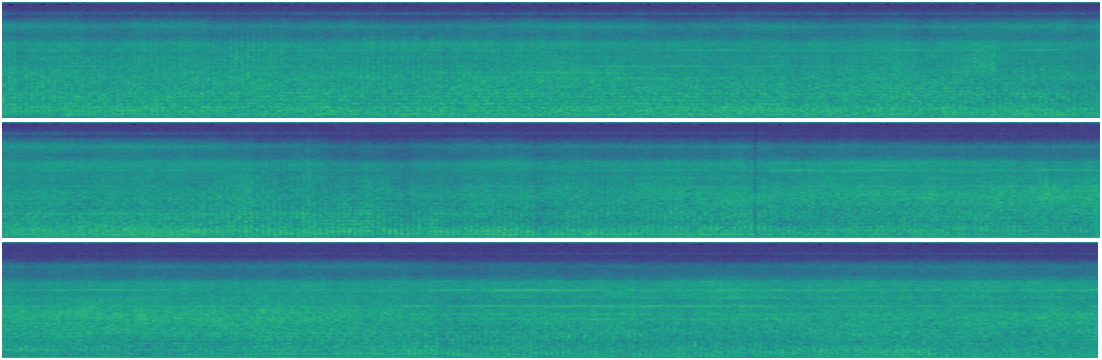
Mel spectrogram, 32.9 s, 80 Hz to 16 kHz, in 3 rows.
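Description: Sikorsky HH-3F Pelican helicopter running on the ground with its twin turbine engines and main rotor turning. It makes a steady loud rush with a low hum and a thin high turbine whine over it.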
